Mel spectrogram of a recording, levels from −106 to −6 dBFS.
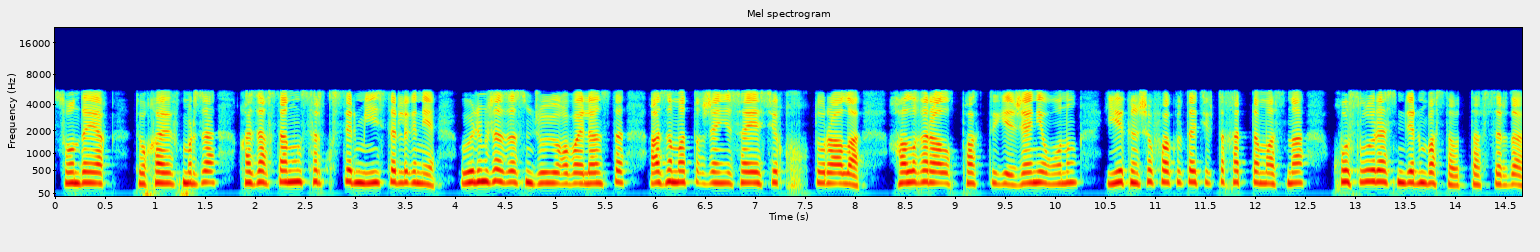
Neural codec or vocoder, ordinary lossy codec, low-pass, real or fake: none; none; 5.4 kHz; real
